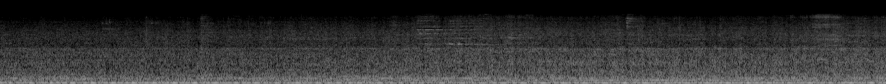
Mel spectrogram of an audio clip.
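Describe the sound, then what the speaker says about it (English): A CP manifest freight train hauled by CWM locomotives rolls past at night in LaGrange, a steady broadband rumble of wheels and cars with faint squeals, continuous and fairly close throughout. "The last train was a CP manifest being pulled with a CWM"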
